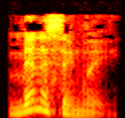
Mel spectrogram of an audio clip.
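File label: "menacingly", British English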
